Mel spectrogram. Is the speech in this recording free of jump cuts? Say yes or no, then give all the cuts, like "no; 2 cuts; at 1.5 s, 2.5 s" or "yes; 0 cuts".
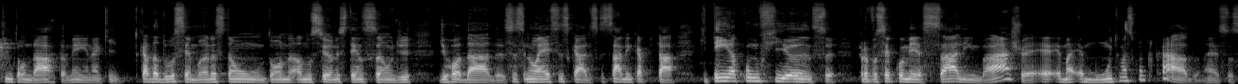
no; 2 cuts; at 1.3 s, 5.2 s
